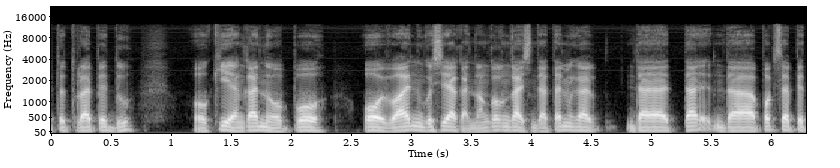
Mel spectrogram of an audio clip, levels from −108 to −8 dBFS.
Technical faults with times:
0.00-6.29 generation loss

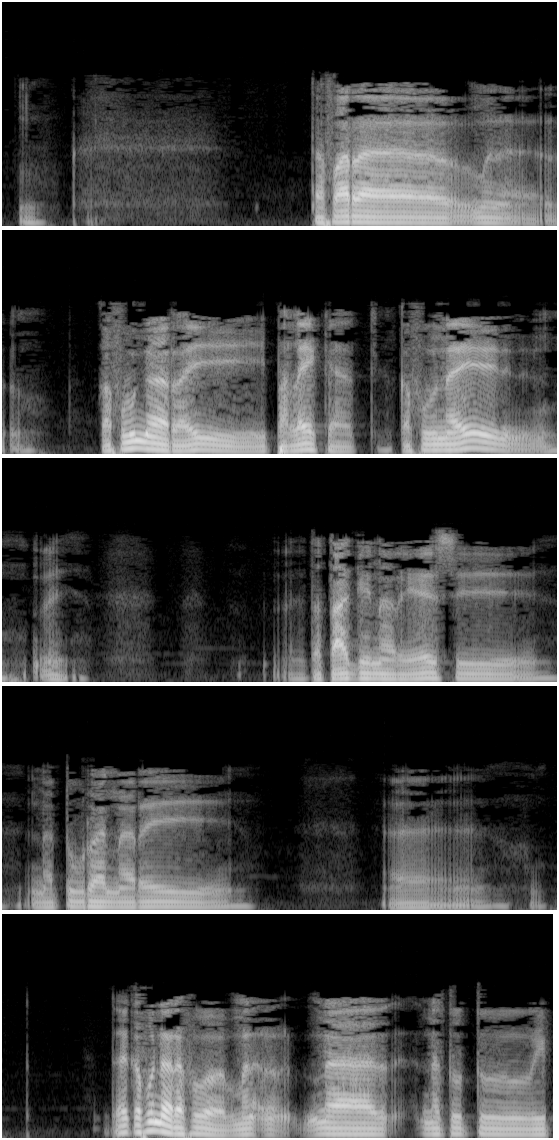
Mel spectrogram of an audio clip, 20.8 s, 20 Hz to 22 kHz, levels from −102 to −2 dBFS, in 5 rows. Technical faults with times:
0.00-20.78 transcoding between lossy codecs

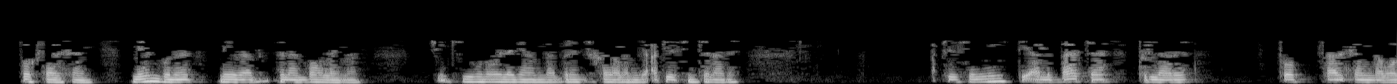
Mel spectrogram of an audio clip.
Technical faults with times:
0.00-13.97 MP3 compression

